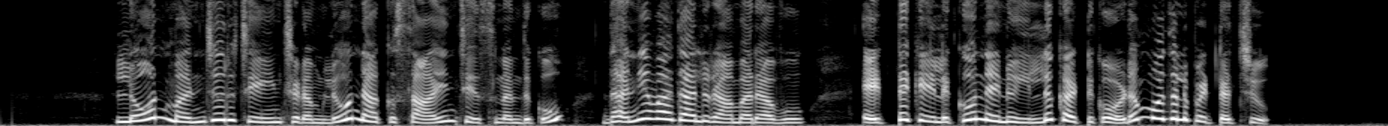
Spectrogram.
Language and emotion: Telugu, happy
